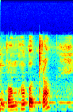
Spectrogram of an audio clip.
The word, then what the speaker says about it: ব্রহ্মপুত্র: যেমন ব্রহ্মপুত্র আমরা লিখলেও উচ্চারণ করি ব্রহ্মপুত্র।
